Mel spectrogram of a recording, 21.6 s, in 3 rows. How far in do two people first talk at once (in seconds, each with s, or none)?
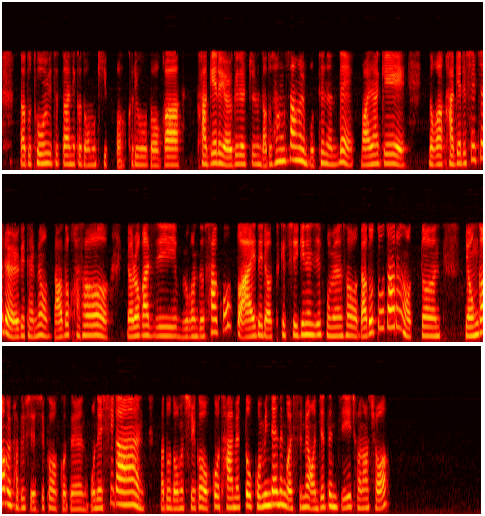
none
